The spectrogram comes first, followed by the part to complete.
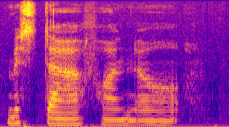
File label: "boogeyman bread", cheyenne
